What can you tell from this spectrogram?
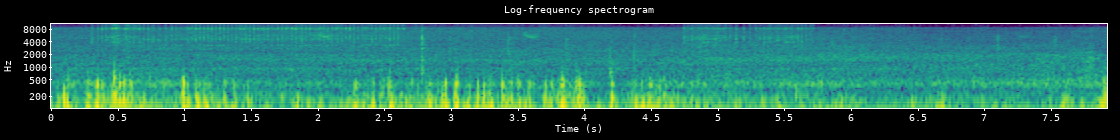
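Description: Wind buffeting the microphone of a camera riding along on a road bicycle, a gusty low rumble over the hum of tyres on pavement, with a few small knocks from the bike going over bumps.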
